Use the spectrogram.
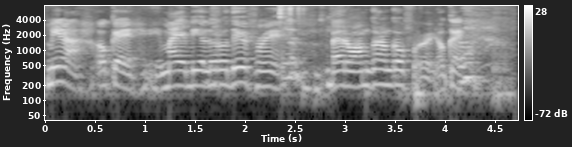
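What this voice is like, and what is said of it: Mixed Dominican Cuban Mexican accent. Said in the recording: “Accent ... It's ... accent ... Dominican, Cuban, and Mexican”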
